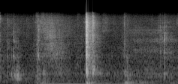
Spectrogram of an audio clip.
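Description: Computer keyboard and mouse clicks as a command is pasted and entered: one sharp click about a second in, then a few faint taps.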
